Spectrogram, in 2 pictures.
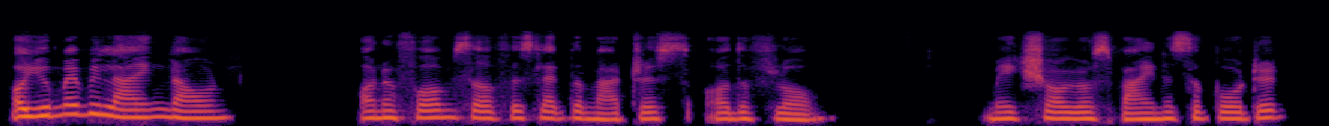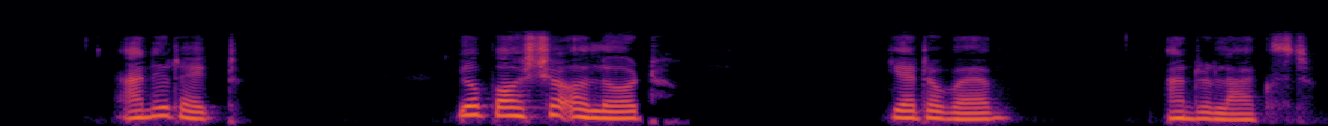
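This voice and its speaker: A woman guiding a meditation in a gentle, deliberate, soothing way, pausing between phrases. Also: fairly low pitch, no room sound. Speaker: meditation guide. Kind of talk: guided meditation narration.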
